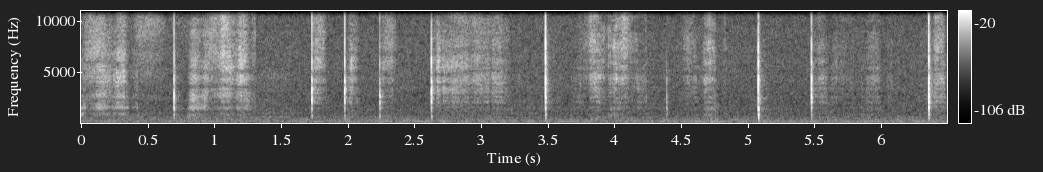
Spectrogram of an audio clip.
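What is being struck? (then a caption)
Hardcover book with printed board cover. Fingernails and fingertips scratch and trace along the drawing on the printed board cover of a solid hardcover book. Soft, hissy scratching runs underneath a scattered series of sharp, dry clicks with almost no ring, over a quiet, steady low hum.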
